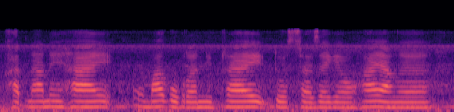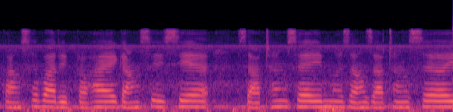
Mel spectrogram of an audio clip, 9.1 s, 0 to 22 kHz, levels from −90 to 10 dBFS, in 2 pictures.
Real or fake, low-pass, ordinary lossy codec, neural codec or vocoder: real; 7.2 kHz; none; none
